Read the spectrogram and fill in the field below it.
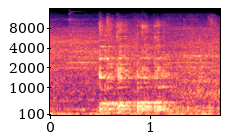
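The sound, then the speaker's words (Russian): Thawed broccoli drops into a pot of boiling water with a short splash and faint clatter lasting under a second, then a steady bubbling hiss continues in the background. “Мы положили брокколи.”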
